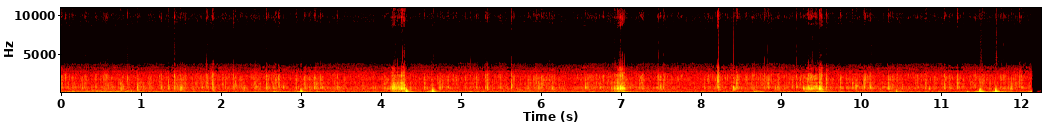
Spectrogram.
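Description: Muffled underwater sound through an action camera's waterproof housing: a steady wash of water with several dull thumps and a few sharp clicks.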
